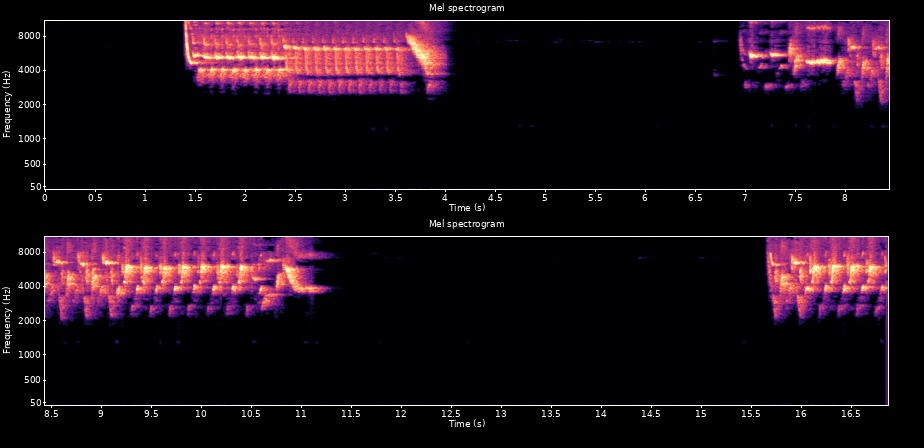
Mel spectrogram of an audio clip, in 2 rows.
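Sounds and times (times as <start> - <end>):
European goldfinch song: 1.4 - 11.9, 14.4 - 16.8.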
